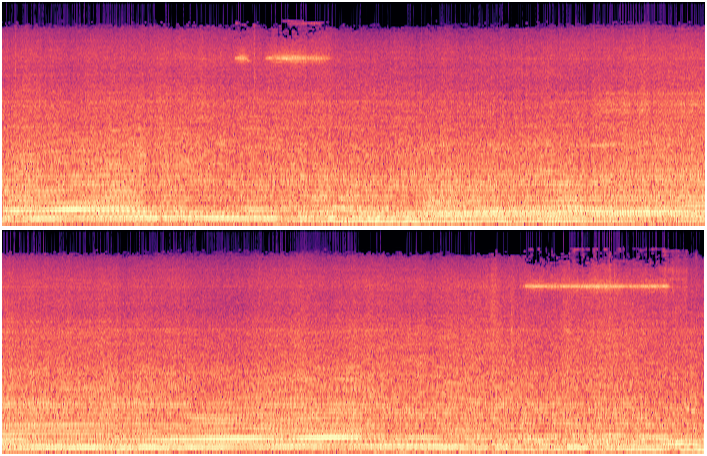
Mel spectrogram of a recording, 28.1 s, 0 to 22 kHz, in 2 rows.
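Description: BMW E30 M3's four-cylinder engine under hard acceleration, heard from inside the cabin: the revs climb and fall with gear changes, hold high for a long stretch, drop sharply about three-quarters of the way through, then climb again near the end.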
